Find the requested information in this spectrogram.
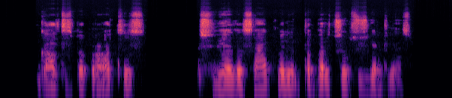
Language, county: Lithuanian, Vilnius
